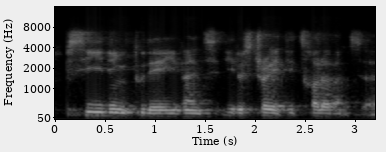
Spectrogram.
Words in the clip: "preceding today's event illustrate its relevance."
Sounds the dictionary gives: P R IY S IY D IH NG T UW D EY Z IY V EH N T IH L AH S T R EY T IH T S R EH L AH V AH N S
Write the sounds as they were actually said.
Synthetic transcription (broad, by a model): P S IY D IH NG T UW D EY IY V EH N T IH L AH S T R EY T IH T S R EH L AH V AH N S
